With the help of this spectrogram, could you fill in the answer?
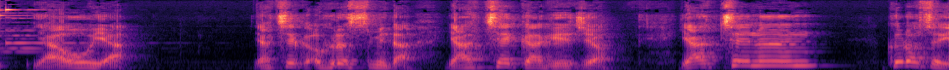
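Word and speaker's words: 八百屋: 발음은 야오야. 그렇습니다. 야채 가게죠. 야채는, 그렇죠. 야사이. 그러면 야채 가게는 야사이야가 아니라 야오야.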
